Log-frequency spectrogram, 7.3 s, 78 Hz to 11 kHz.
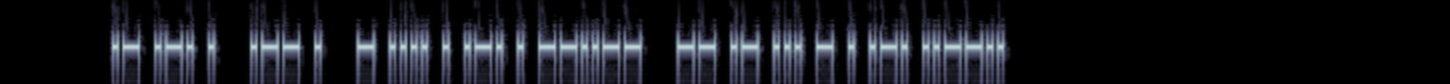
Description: Morse code, heard as a keyed tone, about 44 wpm, 700 Hz. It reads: ARE WE THERE, MASTER?
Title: Sentences from Top 1300 Words 45wpm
